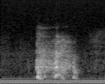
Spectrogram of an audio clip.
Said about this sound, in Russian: Это то, что кашляет, это … кашляет.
